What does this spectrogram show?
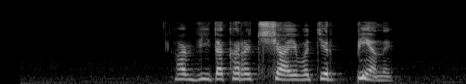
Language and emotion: Russian, angry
